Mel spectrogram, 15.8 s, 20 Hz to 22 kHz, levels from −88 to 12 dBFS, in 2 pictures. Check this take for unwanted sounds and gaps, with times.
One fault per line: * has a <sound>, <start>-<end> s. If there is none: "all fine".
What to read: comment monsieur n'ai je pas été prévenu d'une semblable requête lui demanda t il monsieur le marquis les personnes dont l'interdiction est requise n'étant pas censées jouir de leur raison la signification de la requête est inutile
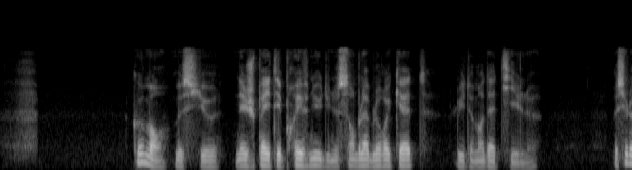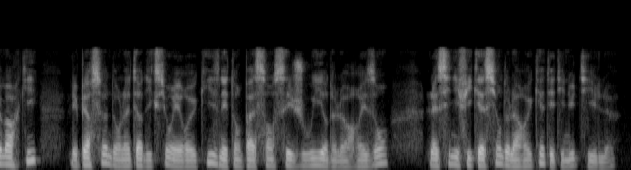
all fine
